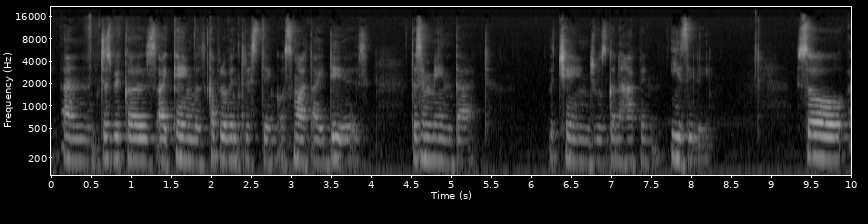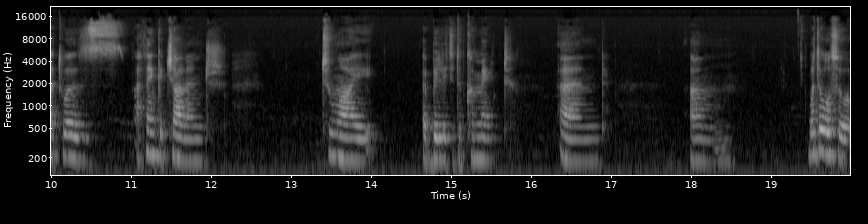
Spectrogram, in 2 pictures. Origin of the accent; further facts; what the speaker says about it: Bethlehem, West Bank, Palestine; moved away as an adult; And I come from Bethlehem, but I left it just after I finished school. When I left it, I thought Bethlehem was too small and too provincial and too restricting for me.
